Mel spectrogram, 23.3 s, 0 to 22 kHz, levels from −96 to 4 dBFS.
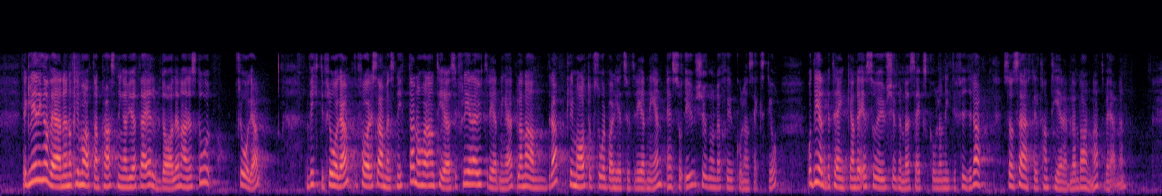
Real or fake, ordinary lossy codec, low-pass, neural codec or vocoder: fake; none; 7.2 kHz; codec, 16 kHz, 8 kbps, FreqCodec, smaller model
